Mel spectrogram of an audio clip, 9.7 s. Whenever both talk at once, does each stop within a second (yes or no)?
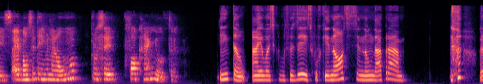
yes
